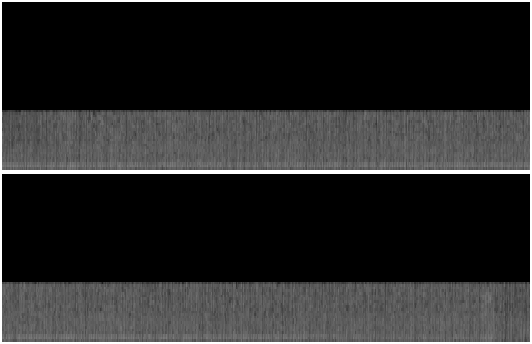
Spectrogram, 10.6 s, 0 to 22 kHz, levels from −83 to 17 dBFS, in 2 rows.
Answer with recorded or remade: recorded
